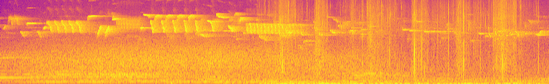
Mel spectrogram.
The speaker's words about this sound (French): Quelle belle journée de printemps! La journée idéale pour une promenade à travers les champs. Regardez-moi ces oiseaux ici, ces vergers remplis d'arbres fruitiers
